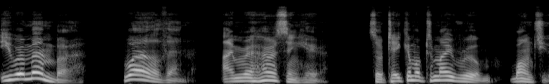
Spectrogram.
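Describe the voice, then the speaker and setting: A shrill put-on character voice moves at a moderate pace. Its pitch swings very widely. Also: man, fairly high pitch for a man. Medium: read story. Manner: overly familiar, affected, calculating.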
